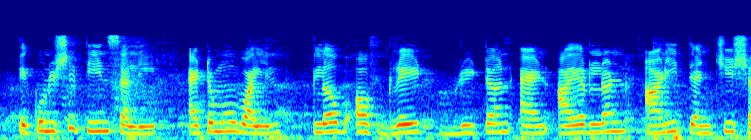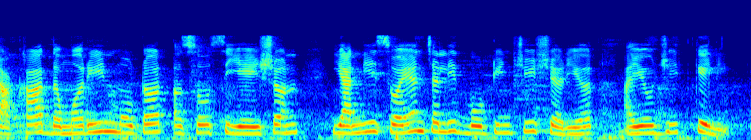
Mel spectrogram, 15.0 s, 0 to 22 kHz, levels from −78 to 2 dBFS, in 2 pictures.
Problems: constant background noise, background conversations at intervals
